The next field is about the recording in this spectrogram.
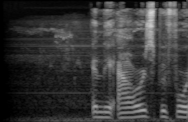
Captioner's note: birds chirping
